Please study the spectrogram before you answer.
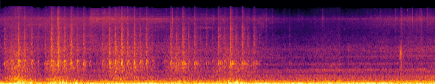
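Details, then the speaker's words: Worn CV joint: rapid rhythmic scraping clicks over a low vehicle rumble when steering right or left, quiet when accelerating straight. "cuando mueves a la derecha o izquierda comienza el ruido un ruido Como si algo raspara con el giro y la inclinación"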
